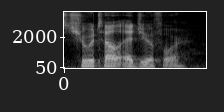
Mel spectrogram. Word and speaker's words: Chiwetel Ejiofor: Anyway, my pick, and I'm gonna butcher this name, Chiwetel Ejiofor. – I think it's Chiwetel Ejiofor. – Okay, there we go. There it is.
